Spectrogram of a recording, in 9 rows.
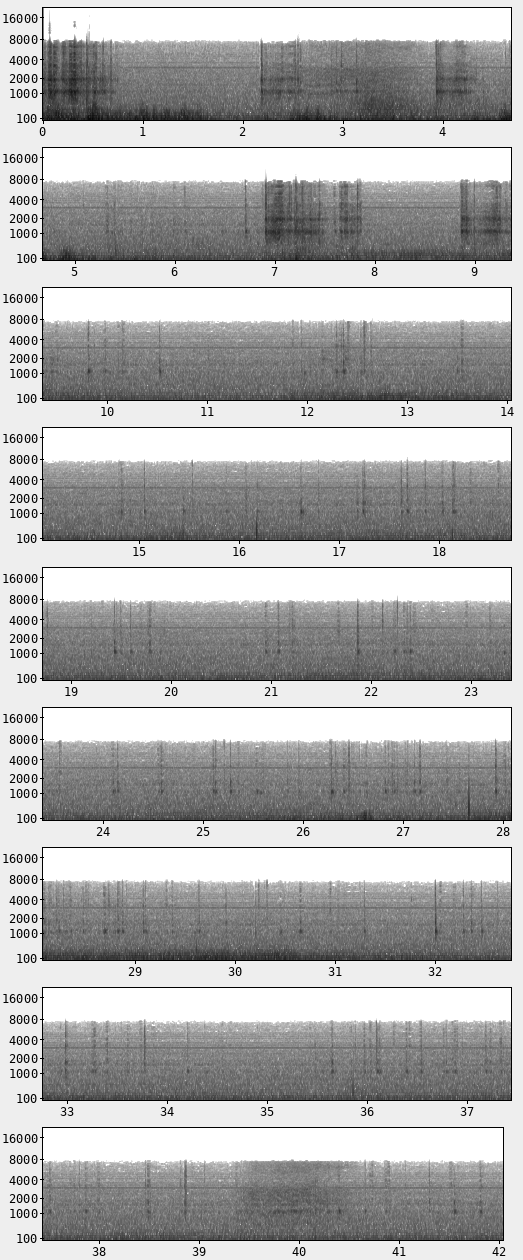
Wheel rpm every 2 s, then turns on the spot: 10, 0, 0, 10, 0, 0, 0, 0, 0, 0, 0, 0, 0, 0, 0, 0, 0, 0, 0, 0, 0.
none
